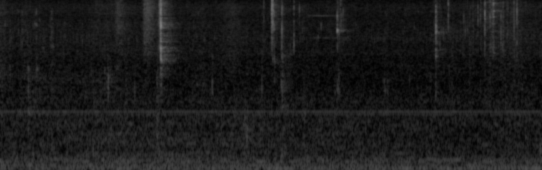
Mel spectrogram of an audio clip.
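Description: Faint, soft chewing of a mouthful of baked macaroni and cheese, with a few short, sharp mouth clicks.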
